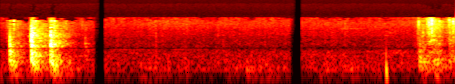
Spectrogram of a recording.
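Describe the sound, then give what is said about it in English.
Three quick, fairly loud knocks on the wooden door of a small flat in a good residential district, followed by a stretch of quiet room hiss, a single sharp click and a soft rustle at the end. “The urge to try out the key in his pocket was almost overwhelming. But instead, he knocked.”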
